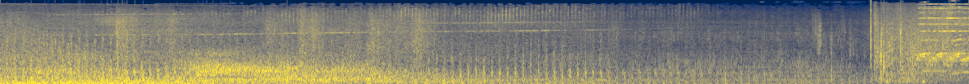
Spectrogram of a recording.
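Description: helicopter flying and landing

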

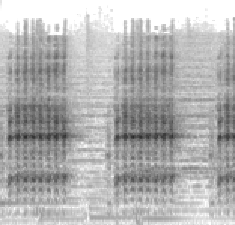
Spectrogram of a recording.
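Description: goat bleating

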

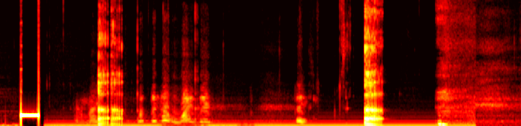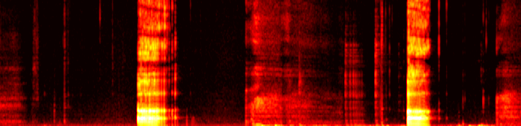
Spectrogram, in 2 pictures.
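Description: repeated burping

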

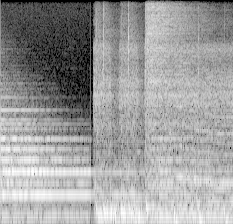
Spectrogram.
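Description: church bell tolling

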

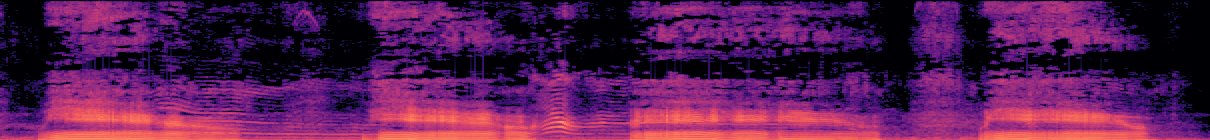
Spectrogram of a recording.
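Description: cat meowing

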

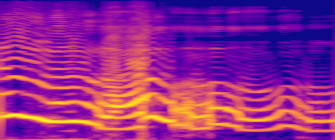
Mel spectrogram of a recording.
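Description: dogs howling

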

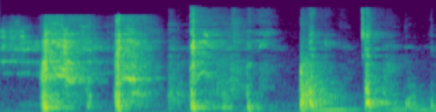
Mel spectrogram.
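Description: coughing and throat clearing

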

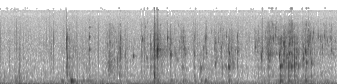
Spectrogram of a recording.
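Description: water splashing

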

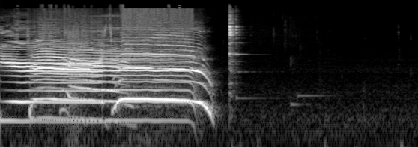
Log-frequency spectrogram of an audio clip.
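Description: shot glasses clinking

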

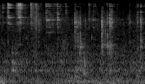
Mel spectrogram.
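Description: keys jangling

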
